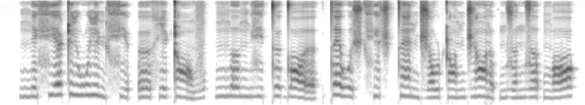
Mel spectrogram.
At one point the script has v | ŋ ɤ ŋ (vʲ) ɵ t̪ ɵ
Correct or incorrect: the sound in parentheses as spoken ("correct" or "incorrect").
correct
